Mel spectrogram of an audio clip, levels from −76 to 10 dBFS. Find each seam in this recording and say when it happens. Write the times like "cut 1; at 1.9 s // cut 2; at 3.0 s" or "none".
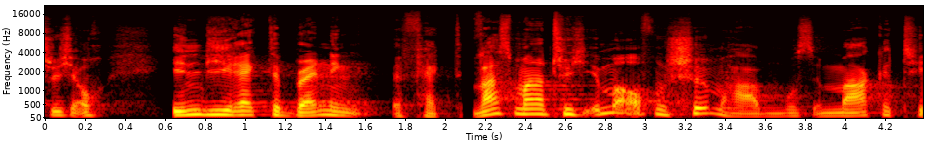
cut 1; at 2.1 s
